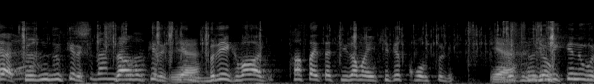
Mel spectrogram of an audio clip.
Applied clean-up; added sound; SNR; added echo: none; Rattle; 13 dB; none.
